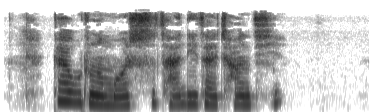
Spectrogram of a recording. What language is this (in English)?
Chinese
